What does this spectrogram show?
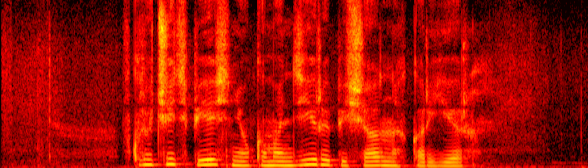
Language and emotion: Russian, sad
